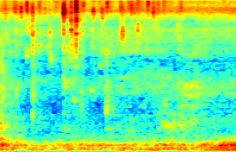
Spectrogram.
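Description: Tamarind juice is poured into a pot of dal with mixed vegetables, making a steady, soft liquid splashing and trickling under a faint background hiss.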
